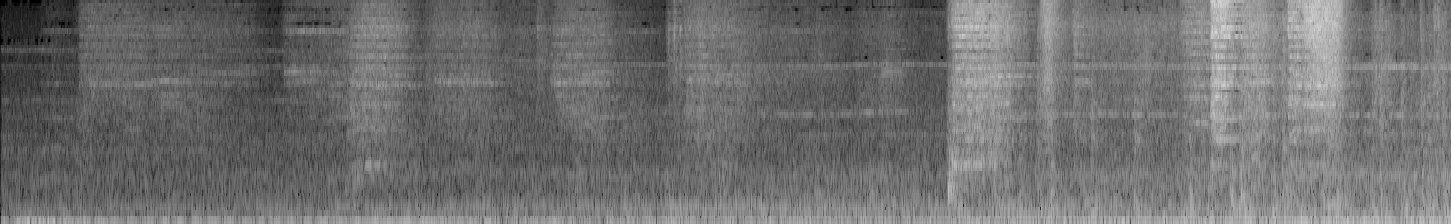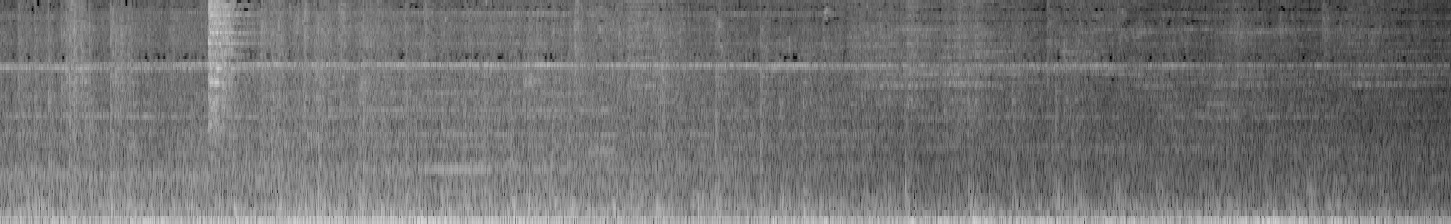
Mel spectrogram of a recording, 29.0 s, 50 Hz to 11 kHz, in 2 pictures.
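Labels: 0.0s A railroad screeches. 9.3s
9.4s A train screeches loudly and then fades away. 29.0s

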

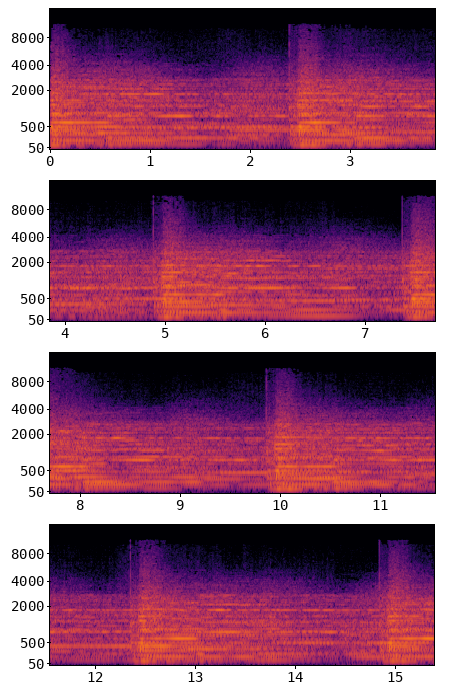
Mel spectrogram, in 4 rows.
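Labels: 0.0s Low-pitched melancholic piano chords are played repeatedly, echoing in a room. 15.4s

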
